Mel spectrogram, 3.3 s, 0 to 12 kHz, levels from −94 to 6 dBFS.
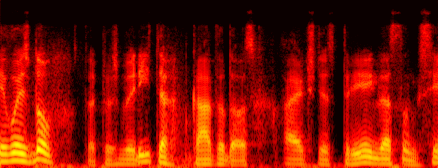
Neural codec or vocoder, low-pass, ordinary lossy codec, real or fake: codec, 16 kHz, 0.5 kbps, X-Codec, HuBERT features, trained on balanced general audio; 7.2 kHz; Opus, 24 kbps; fake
